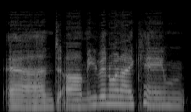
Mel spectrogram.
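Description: A middle-aged woman from Israel, a neurobiology professor, answering interview questions thoughtfully with many pauses and restarts. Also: medium pitch, pushed and bright, dry recording, rough recording. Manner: thoughtful, lots of ums and restarts.

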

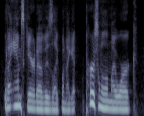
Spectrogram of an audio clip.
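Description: A man's voice: mid-range voice, animated, fast, a little mellow, no echo, clean studio sound. A man talking casually as an interview guest, rambling with lots of fillers and laughing at his own stories. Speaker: cartoonist guest.

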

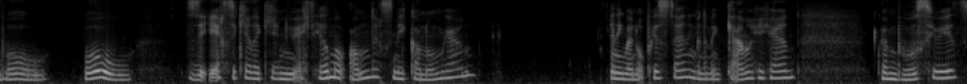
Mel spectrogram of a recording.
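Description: A woman with a Flemish accent, hosting a podcast and telling a personal story in a reflective, candid way, often trailing into soft, breathy asides. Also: medium pitch, no echo. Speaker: podcast host.

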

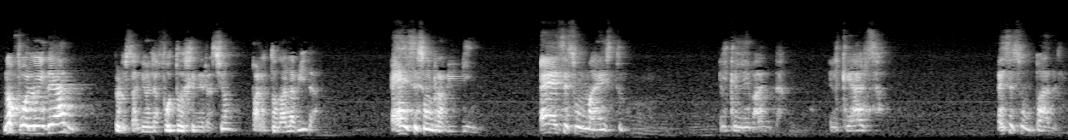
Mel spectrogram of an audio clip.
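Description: A man's voice: on the high side, animated, a little slow, long pauses, fairly bright tone. A man giving an emphatic sermon to an audience, often putting rhetorical questions to them. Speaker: religious teacher addressing an audience. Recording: echoey room, voice from far off.

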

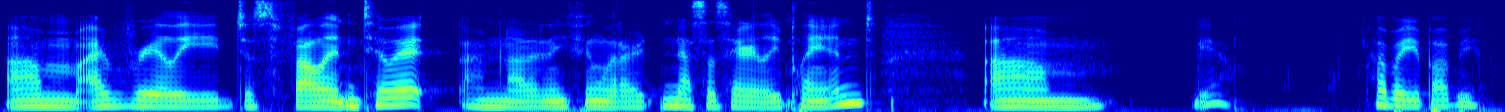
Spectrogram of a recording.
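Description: A woman's voice: deep voice, fairly even intonation, normal speed. A woman in her thirties co-hosting a podcast in casual chat, easygoing and chatty with "like" fillers. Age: 30s. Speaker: podcast co-host.

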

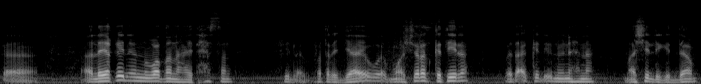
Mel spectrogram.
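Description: A man's voice: mid-range voice, vocal fry, warm tone. A man with a Sudanese accent, an official speaking informally to staff, recorded with faint background noise. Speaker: government official.

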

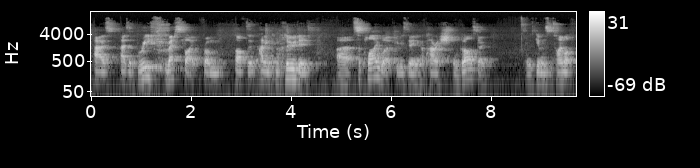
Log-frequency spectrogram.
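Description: Man lecturing in an echoey room. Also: on the low side. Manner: slow, measured reading of verse, then brisk explanation with ums. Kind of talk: academic lecture with poetry reading.

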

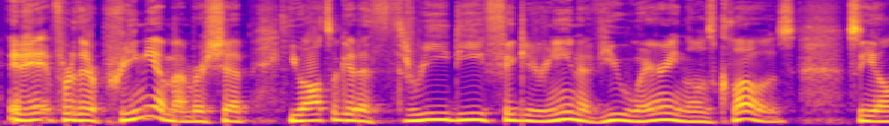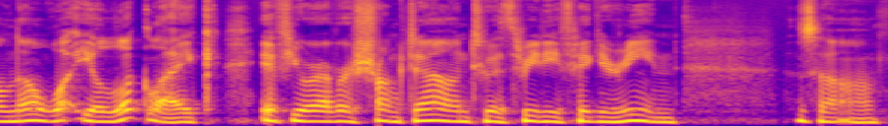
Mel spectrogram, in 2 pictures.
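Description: A man with a mid-range voice co-hosts a relaxed podcast. He slips deadpan jokes and playful teasing into the conversation and keeps a dry, casual delivery. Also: mid-range voice, normal speed. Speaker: podcast co-host. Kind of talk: casual chat.

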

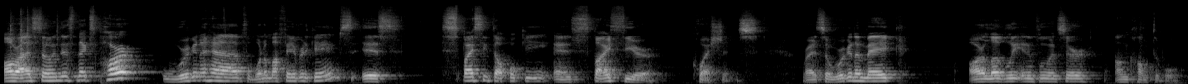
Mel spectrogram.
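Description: A man's voice: a little high, expressive, moderate pace, darkish tone. A man hosting a casual podcast interview, teasing his guest playfully and laughing often. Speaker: podcast host. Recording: roomy echo.

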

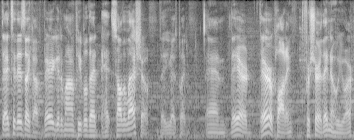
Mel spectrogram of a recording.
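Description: A man's voice: on the low side, fast, a bit bright, faint music behind. A man running a tabletop game as game master, laid-back, laughing easily and swearing.

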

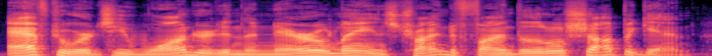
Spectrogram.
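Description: Guy reading a story out loud, voice all over the place in a good way, super dry close mic. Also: medium pitch, gravelly, no room sound. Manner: expressive, measured storytelling. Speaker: reader. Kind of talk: storybook read-aloud.

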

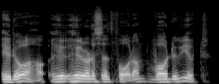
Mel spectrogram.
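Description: A man's voice: medium pitch, dark tone, no room sound, clean studio sound. A man co-hosting a casual rant podcast, teasing his partner, cutting in and swearing freely. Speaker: podcast co-host.

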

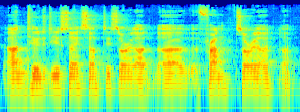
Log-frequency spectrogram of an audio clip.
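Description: Male podcast host, gravelly and bright, dry and chatty. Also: medium pitch, fairly quick. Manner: reads listener questions, chatty and dry. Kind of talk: casual podcast chat.

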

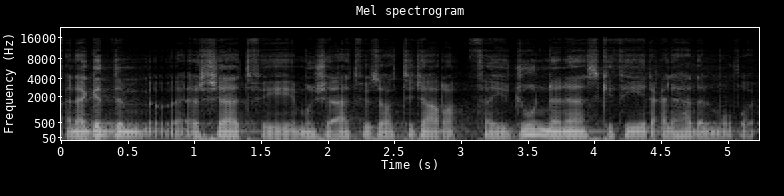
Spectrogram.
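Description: Saudi guy talking quick on a podcast, earnest, keeps restarting his sentences. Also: lowish voice, steady tone, gravelly, a little mellow. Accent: Saudi Arabic. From Saudi Arabia. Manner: fast and earnest, often trailing off and restarting. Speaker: entrepreneur guest. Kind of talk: casual podcast chat.

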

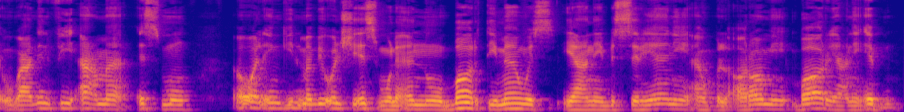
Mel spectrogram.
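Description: An Egyptian priest delivers a sermon, talking to his congregation as if in conversation. His voice sits at an ordinary middle pitch for a man. He slips from everyday phrasing into formal, scriptural wording and back again. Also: vocal fry. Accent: Egyptian Arabic. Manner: conversational preaching, switching between colloquial and formal Arabic. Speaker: Coptic Orthodox priest.

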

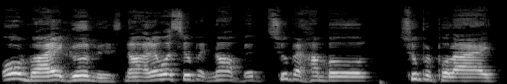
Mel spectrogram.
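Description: Animated man telling stories. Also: unhurried. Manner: acts out quotes with jumps in pitch, non-native grammar. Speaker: guest bartender. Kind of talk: animated storytelling.

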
